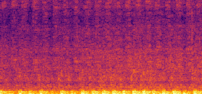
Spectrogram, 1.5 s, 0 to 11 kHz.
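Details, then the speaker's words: Honda XR 200 (200cc) enduro restarted after more than 8 months in storage, odometer reportedly about 15,000: a low, even single-cylinder thump at steady idle, quiet with no clatter and no leaks, though a slight misfire is noted and a tune-up planned. "E wala pang katagas-tagas. Tahimik na tahimik pa. Ganda pa."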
